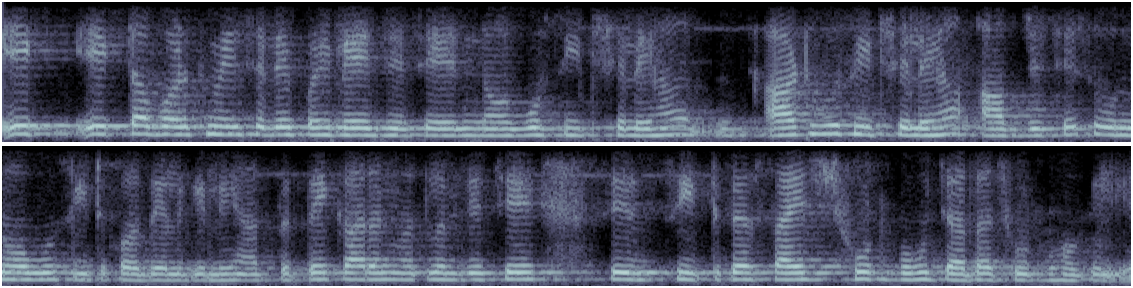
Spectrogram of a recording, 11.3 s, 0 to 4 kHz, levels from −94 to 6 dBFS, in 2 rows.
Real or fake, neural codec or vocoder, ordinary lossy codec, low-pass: real; none; Opus, 16 kbps; 3.6 kHz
